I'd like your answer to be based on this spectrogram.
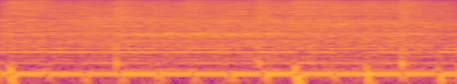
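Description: A heat gun warms vinyl wrap film over curved surfaces, blowing a steady, even whir with a faint rhythmic pulse, fairly quiet and alone.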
